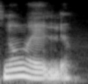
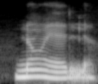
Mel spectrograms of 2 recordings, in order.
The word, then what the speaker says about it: Noël: That's the wrong pronunciation, so it's naïve. The last one is Noël, Noël, which means Christmas in French.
